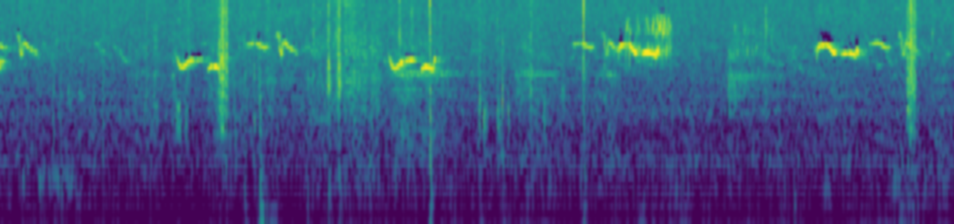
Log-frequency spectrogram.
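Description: Wild birds calling: short whistled phrases of a few quick rising-and-falling notes, repeated every two to three seconds over a faint outdoor background, with a couple of sharp clicks.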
